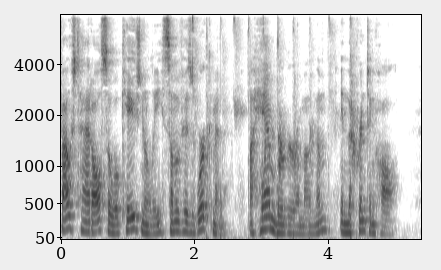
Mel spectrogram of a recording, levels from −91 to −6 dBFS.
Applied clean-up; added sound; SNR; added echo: neural mask model Resemble Enhance denoiser.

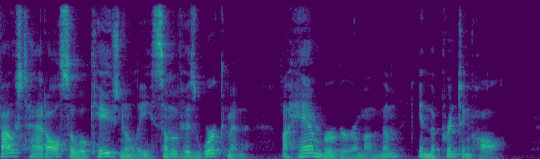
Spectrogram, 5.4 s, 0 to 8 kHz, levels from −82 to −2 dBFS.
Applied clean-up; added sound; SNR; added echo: none; none; none; none.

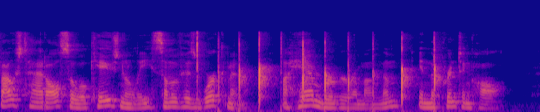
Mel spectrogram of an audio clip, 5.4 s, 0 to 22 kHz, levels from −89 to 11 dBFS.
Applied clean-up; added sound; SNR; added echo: none; Clapping; -4 dB; none.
